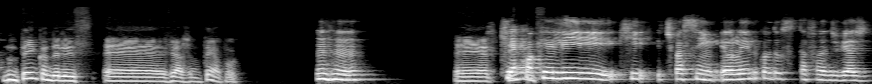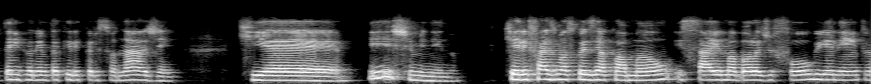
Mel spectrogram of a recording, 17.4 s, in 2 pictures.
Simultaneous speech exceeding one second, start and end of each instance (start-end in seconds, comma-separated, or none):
none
